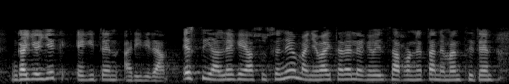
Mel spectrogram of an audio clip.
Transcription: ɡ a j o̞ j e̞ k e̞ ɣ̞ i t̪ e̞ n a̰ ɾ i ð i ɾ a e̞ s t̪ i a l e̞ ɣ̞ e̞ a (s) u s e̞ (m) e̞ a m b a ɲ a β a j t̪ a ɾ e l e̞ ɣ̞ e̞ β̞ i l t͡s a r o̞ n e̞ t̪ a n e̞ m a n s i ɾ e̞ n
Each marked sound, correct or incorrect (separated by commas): correct, incorrect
